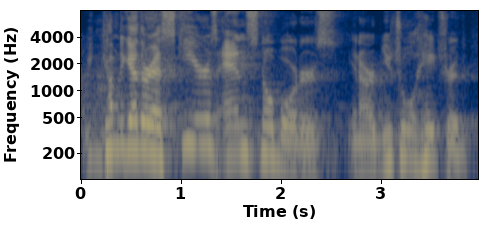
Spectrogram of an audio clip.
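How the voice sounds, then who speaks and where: A man performing a live stand-up comedy set, animated, firing off rhetorical questions and shouting out punchlines. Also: high voice, moderate pace. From Canada. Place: live comedy show in a venue. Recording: live venue with loud audience noise.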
